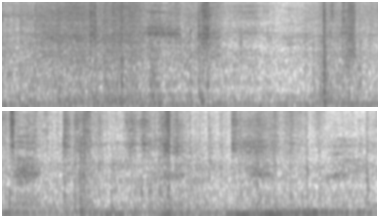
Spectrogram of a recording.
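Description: Hands handling the plastic wiring connector and harness behind the glove box: scattered small plastic clicks and rustling, over a low rumble.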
